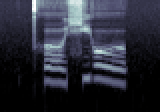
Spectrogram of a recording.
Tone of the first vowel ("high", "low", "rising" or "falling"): low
